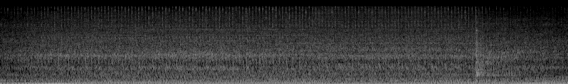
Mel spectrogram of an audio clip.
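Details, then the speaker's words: Copart auction car, oil level uncertain: low, even idle burble at constant speed, no ticking, knocking or stumbling; engine sounds good. "no i think the engine sounds really good now here let me take this off and you folks can hear"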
